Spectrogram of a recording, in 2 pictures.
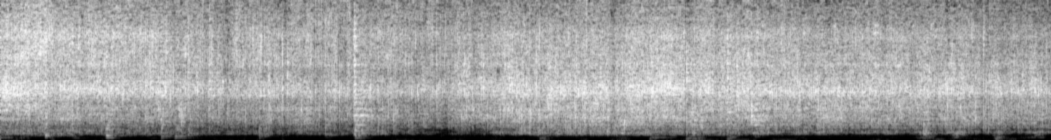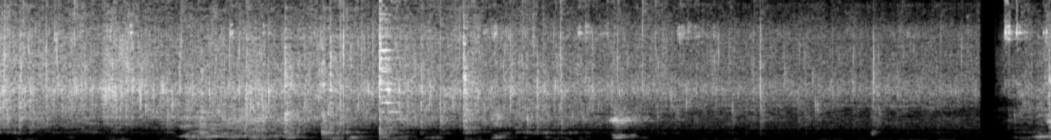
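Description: Urad dal and mustard seeds frying in hot oil for a sweet potato baji, a steady close sizzle with frequent soft stirring scrapes throughout, ending in a sharp knock.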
